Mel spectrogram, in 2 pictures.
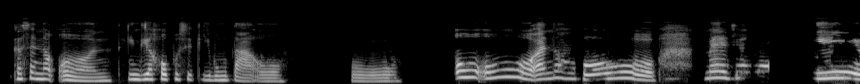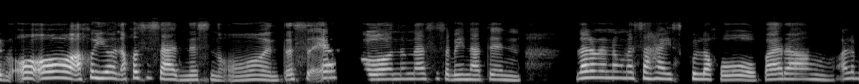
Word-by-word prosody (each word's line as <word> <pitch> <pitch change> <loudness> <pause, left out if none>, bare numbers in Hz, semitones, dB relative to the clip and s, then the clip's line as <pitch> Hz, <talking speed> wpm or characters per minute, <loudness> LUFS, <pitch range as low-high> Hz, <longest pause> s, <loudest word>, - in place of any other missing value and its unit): Kasi 255 +1 -1
noon, 175 -8 -1 0.2
hindi 235 0 +1
ako 235 0 +2
positibong 205 -4 -6
tao, 145 -3 -6 0.7
oo. 150 0 -7 0.6
Oo, 315 -1 +2
ano 240 +5 +3 0.2
ako 225 -3 +2 1.2
medyo 295 -1 0 0.6
negative. 275 -3 +2
Oo, 295 +2 +6
ako - - +4
yun, 285 -1 +1
ako 255 +5 +1
si 300 0 -11
sadness 215 -4 0
noon. 200 +1 -5
Tapos 230 +2 -5
eto 245 -6 0
nung 250 +1 -7
na 250 0 -1
sasabihin 230 -3 -4
natin 215 -3 -5 0.5
lalo 300 +3 +5
na 315 - 0
nung 300 -1 -3
nasa 280 -1 -1
high 260 -1 -1
school 245 +1 -5
ako 210 -4 -2
parang 240 -3 -1
alam 255 +2 -6
240 Hz, 120 wpm, -20 LUFS, 210-280 Hz, 1.2 s, Oo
